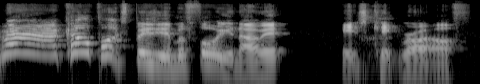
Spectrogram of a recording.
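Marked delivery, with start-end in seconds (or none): 0.0-1.2 much higher mocking sing-song; teasing echo pitched way up; mocking jeer. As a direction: taunt it like a playground jeer. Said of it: "Brad Evans starts going".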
